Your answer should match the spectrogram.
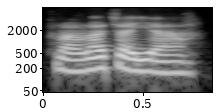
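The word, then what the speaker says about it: พระราชชายา: Usually it's pronounced Prarachaya.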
